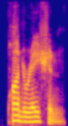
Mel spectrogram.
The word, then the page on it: ponderation: American English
